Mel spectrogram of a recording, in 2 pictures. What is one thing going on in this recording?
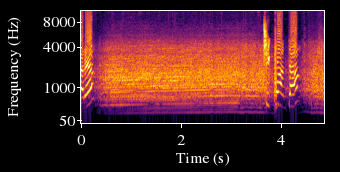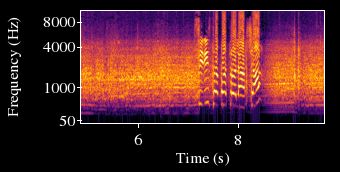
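A rally car engine roars loudly from inside the car.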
